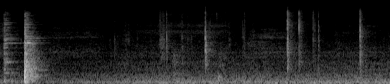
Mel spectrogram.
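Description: A kitchen knife slices a vegetable on both sides to cut its hard stem out in a V, giving one sharp, loud clack against the board followed by faint, scattered taps and light clicks.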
